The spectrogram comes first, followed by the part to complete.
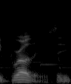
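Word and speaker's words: Bros.: uh Warner Brothers and even though it says Bros you have to say Brothers they still mean Brothers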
